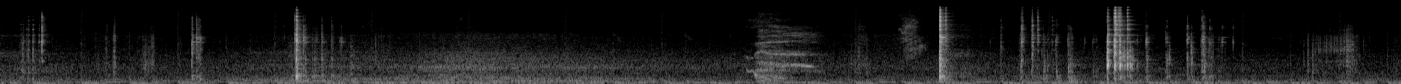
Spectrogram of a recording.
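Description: A steel breaker bar and a 3D-printed aluminum socket clinking and knocking as they are handled on a car wheel's lug nuts. Sharp metallic clinks come scattered through, the loudest about three, nine and eleven seconds in.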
